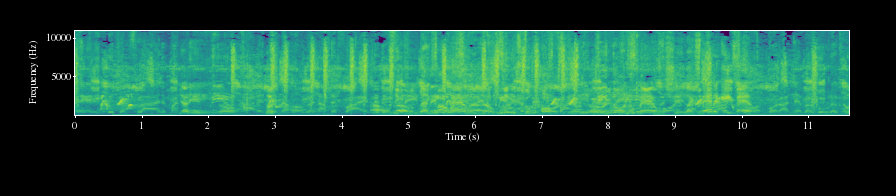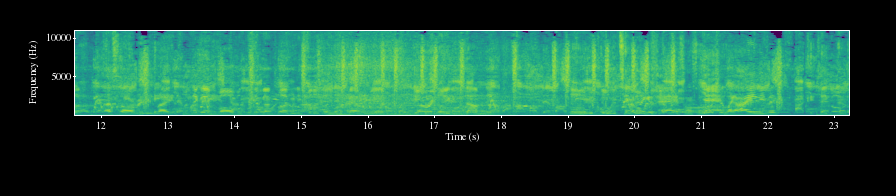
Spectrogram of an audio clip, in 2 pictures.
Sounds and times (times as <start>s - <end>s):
Music: 0.0s - 23.2s
Speech: 1.5s - 23.2s.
